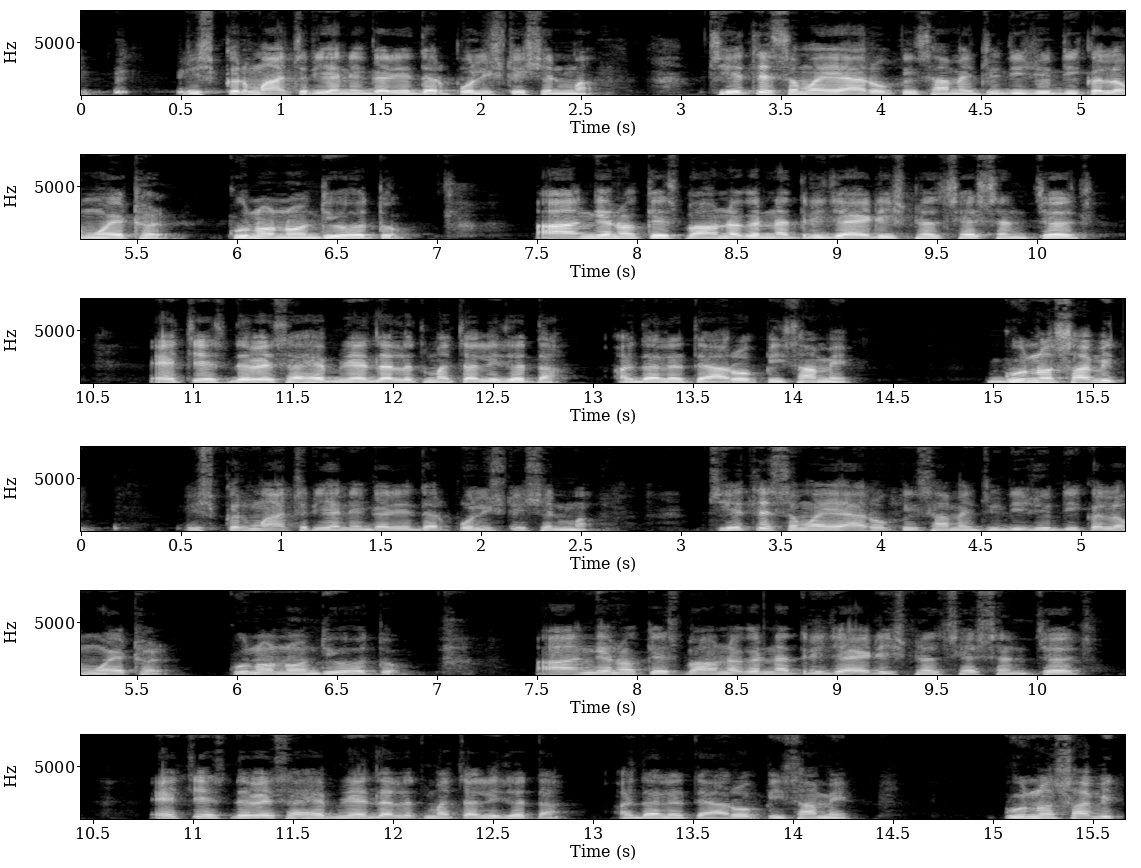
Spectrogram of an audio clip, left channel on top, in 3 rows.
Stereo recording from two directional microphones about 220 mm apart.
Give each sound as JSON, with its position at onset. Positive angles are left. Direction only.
{"t": 0.5, "sound": "speech", "side_deg": 20}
